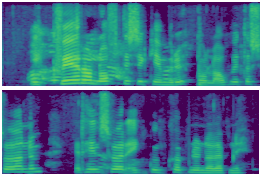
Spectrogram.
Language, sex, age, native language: Icelandic, female, 40-49, Icelandic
